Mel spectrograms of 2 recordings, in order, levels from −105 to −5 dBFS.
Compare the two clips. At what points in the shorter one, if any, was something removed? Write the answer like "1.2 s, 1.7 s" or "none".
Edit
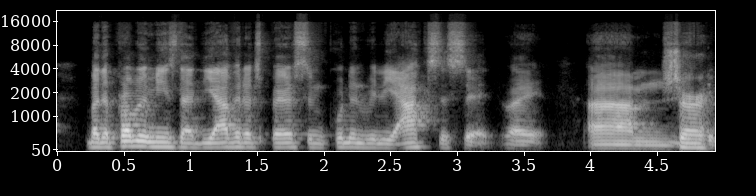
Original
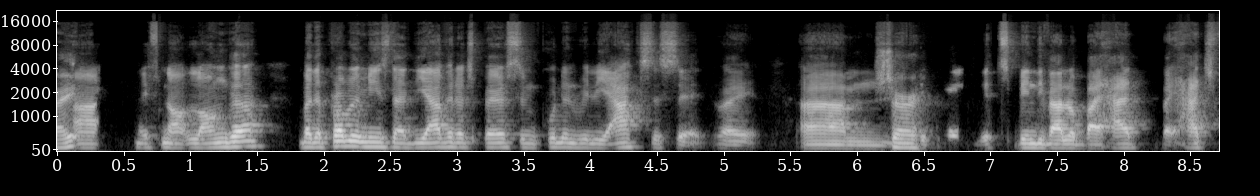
none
